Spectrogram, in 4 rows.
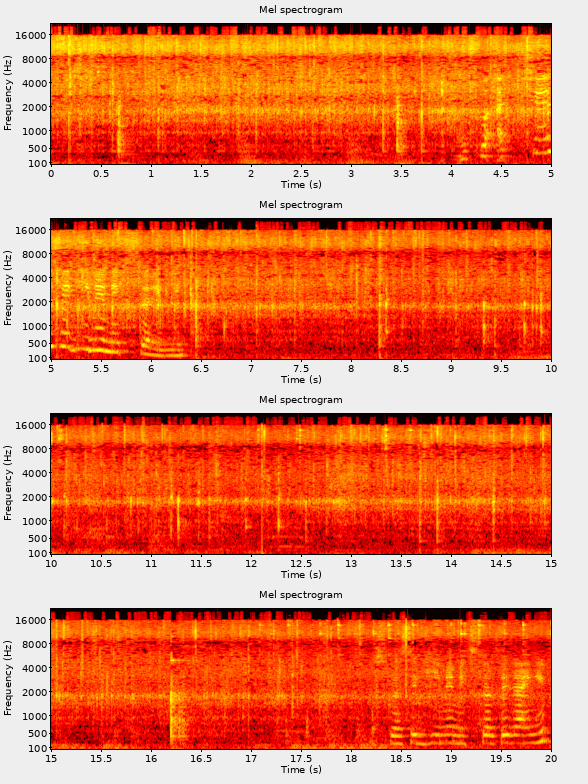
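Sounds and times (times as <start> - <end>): potato sizzling in a pan: 0.0 - 20.0
spoon scraping a pan: 8.2 - 19.7.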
